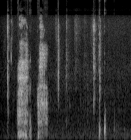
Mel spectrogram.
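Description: A pet dog lets out a few short, close barks and huffs, two strong ones near the start followed by a couple of quieter yips, with room quiet between them.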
